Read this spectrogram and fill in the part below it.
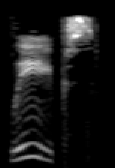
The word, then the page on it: leaps: British English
